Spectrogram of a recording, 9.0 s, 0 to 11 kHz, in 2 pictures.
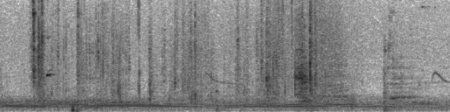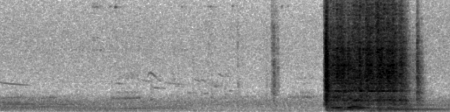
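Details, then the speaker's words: Project pickup with V8, originally about 300 horsepower, dual exhaust: quiet yard, then the starter catches and the engine barks into life with a deep, loud V8 rumble; normal start. "uh-oh it does have that good V8 Rumble originally this had about 300 horsepower and it's got dual exhaust"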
